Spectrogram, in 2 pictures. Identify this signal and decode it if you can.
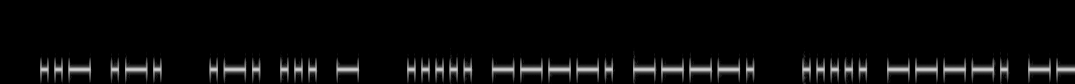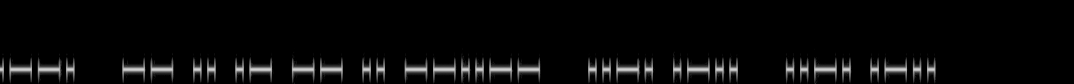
Morse code, heard as a keyed tone, about 17 wpm, 700 Hz. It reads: UR RST 599 599 MIAMI, FL FL
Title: Practice QSO - Exchange 1 - Beginning - 17wpm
